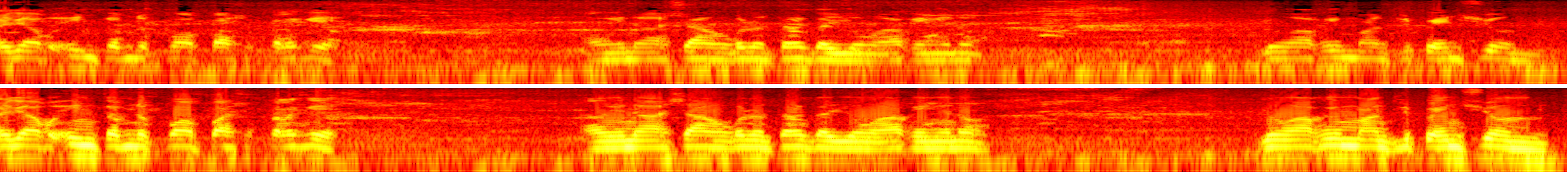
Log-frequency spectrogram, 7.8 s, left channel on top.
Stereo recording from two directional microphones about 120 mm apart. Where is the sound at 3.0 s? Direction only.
70° right (ahead or behind).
